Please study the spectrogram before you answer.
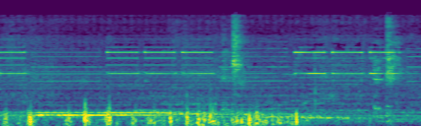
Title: how to fix PC it is beeping Non stop and won't turn on, appreciated the Answer Thank You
